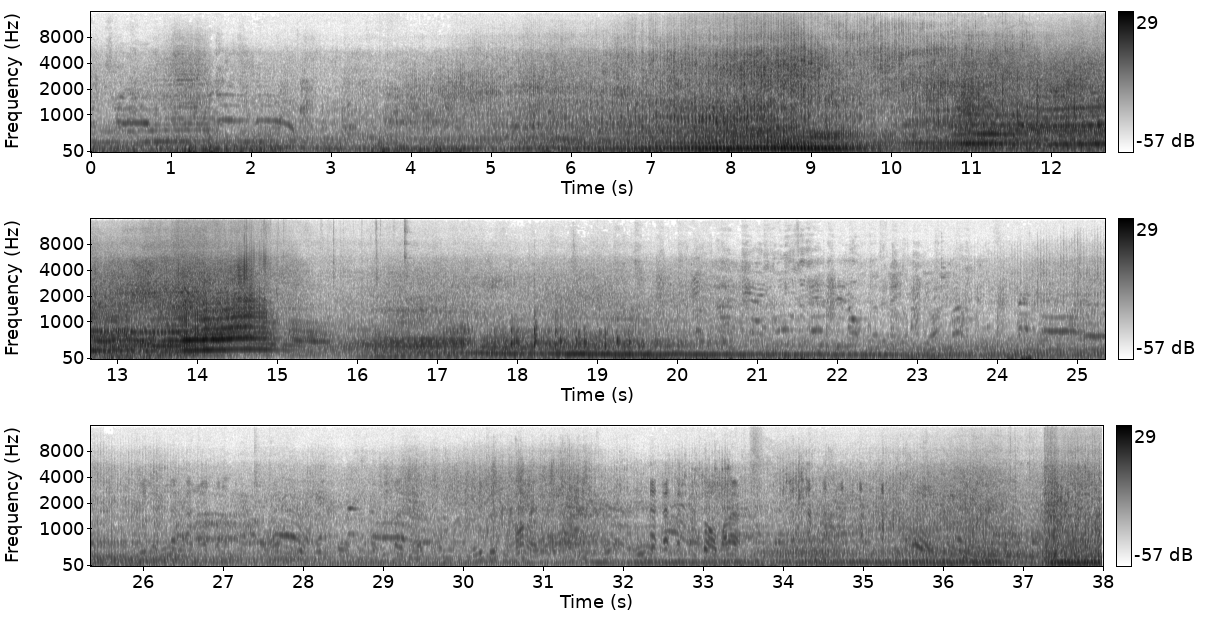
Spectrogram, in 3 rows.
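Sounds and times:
race cars passing on dirt: 0.0 - 38.0.

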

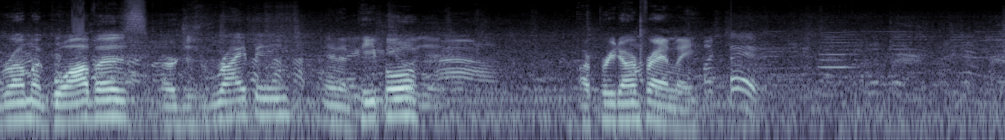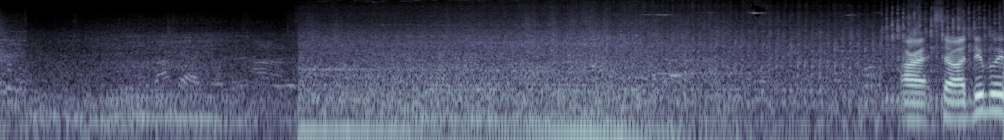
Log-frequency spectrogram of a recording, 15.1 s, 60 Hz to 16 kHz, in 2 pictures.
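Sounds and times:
street noise: 0.0 - 15.0
truck engine rumbling: 9.8 - 15.0.

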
